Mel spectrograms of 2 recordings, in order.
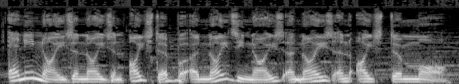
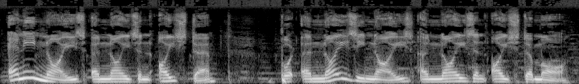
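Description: First: It is said at a faster pace. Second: It is said at a normal pace.

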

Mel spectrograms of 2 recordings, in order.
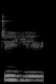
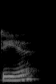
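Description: First: Both words are pronounced fully and clearly. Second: The words are relaxed and reduced together.

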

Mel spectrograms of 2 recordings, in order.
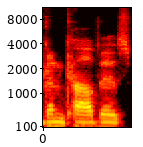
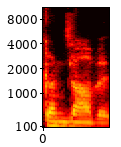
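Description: First: The C is said as a hard K sound. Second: The C is said as a soft S sound. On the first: The speaker calls it wrong. "confuse the C and say Goncalves" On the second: The speaker calls it right. "but it's Goncalves"

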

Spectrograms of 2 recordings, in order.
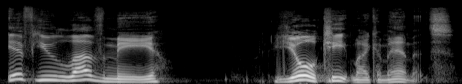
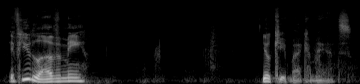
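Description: First: It sounds like a demanding, conditional threat. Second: It sounds like a warm, reassuring promise.

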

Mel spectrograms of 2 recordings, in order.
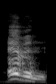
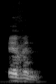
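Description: First: The name is said very loudly. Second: The name is said at normal volume.

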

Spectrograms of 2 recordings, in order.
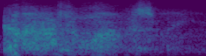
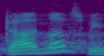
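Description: First: It is said with an amazed gasp. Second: It is said flatly, without interest.

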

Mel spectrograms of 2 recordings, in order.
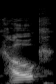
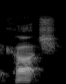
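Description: First: The name sounds like the word coke. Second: The name does not sound like coke. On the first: This is the accepted pronunciation. "I know it's Coke" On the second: This is a playful personal pronunciation. "I say Koch because it's funner to say Koch"

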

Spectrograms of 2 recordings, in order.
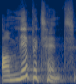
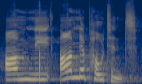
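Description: First: The ending does not sound like 'potent'. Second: The ending sounds like the full word 'potent'. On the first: The speaker calls it right. "Omnipotent is actually how you say it" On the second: The speaker calls it wrong. "I always get this word wrong"

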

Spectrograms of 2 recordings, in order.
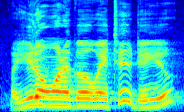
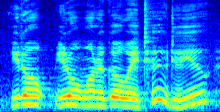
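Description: First: It sounds strong and firm. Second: It sounds meek and pleading.

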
